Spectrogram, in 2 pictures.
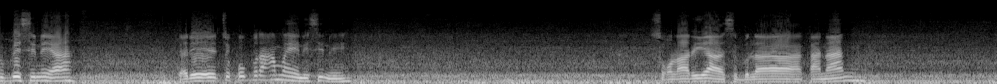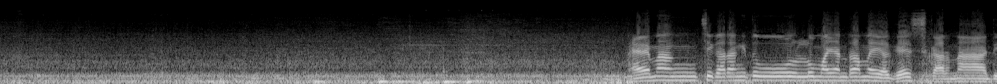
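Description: A motorcycle engine hums steadily at close range.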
